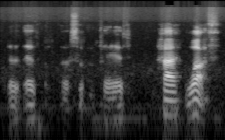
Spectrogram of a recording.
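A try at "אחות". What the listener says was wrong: No, there's no ha there. What is the first letter?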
